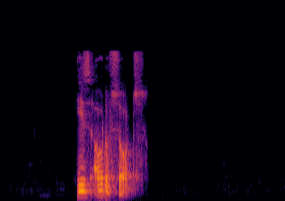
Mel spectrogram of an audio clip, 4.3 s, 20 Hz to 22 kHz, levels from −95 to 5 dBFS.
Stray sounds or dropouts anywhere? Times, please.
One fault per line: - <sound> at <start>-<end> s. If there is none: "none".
none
